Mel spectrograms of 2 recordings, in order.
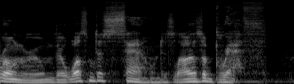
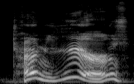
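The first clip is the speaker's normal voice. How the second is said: high, loud shocked question; aghast gasp; 10 semitones higher, 9 dB louder than usual. A narrator's reading. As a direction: gasp it back in disbelief. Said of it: "gasped the king".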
